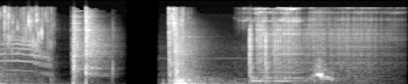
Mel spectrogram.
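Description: Cartoon sound effects: a cat's meow falling in pitch, then sharp metallic clinks and a loud, deep thud.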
